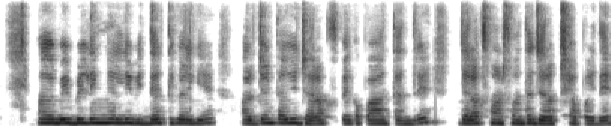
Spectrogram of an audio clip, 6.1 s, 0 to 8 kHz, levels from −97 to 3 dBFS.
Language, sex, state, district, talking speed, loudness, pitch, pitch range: Kannada, female, Karnataka, Bellary, 145 wpm, -17 LUFS, 220 Hz, 210-235 Hz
